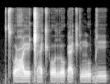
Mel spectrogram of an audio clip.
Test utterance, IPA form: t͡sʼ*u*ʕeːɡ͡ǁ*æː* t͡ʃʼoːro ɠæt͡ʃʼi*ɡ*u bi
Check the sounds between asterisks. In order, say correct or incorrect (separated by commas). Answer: incorrect, incorrect, incorrect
